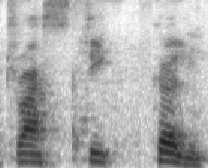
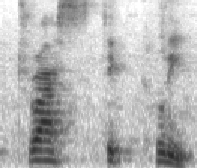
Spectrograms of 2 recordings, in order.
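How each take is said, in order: First: DRASTICALLY with an extra vowel, "cal-lee" ending; mistaken pronunciation. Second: DRASTICALLY with the ending run together as "klee"; correct pronunciation. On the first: Grammarian quoting a speaker's error, over-full drastically. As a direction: say drastically in four beats, dras-ti-cal-ly. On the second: Grammarian correcting a speaker's word, careful demonstration of drastically. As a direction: say drastically in three beats, dras-tic-ly. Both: Shown as a demonstration. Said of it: "instead of drastically".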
